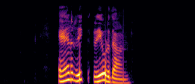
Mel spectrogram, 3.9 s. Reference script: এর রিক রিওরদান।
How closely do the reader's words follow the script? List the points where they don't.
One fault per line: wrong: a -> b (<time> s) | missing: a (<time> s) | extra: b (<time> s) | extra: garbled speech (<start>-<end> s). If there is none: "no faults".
no faults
